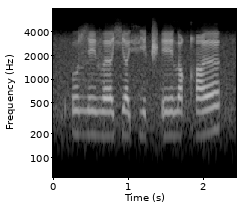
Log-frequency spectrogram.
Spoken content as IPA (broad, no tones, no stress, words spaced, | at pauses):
ʔoɮevɜçɜ fʲet͡ʃʼelʊ qʰɜ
